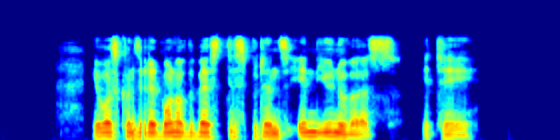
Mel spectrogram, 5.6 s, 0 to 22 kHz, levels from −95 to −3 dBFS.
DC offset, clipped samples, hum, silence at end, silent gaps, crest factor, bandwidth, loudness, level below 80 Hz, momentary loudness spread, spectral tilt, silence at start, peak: under 0.1%; under 0.1%; none; 0.9 s; 4.08-4.21 s; 20 dB; 7.6 kHz; -24 LUFS; -58 dBFS; 13 LU; -5 dB/octave; 0.95 s; -6 dBFS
